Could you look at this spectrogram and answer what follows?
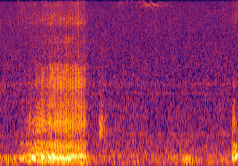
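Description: A low, rattling snore from a sleeping cat, with faint room noise.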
